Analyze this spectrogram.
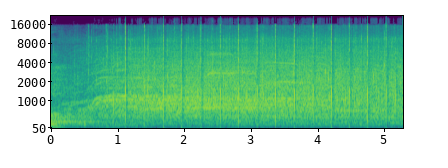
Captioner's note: audience cheers and applauds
